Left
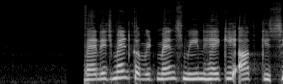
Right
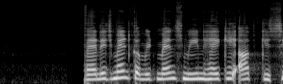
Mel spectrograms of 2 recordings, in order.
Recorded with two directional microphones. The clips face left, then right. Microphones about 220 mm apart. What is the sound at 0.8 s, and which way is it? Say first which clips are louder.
Speech: right 6 dB; 50° right (ahead or behind).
